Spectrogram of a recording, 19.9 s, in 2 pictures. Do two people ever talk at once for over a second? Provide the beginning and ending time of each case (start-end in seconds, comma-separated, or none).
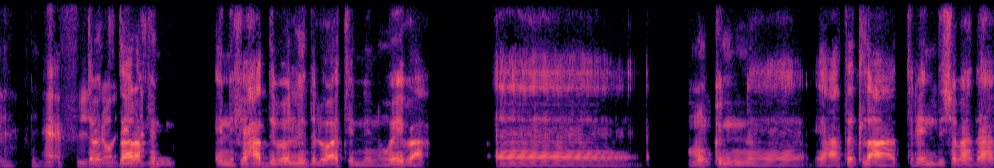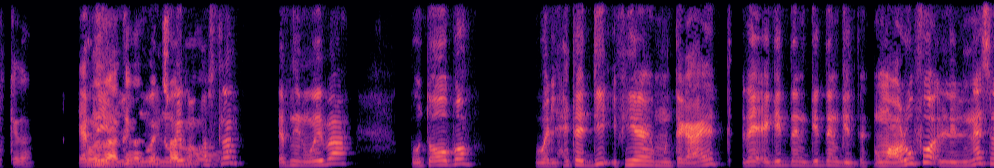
10.8-12.2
